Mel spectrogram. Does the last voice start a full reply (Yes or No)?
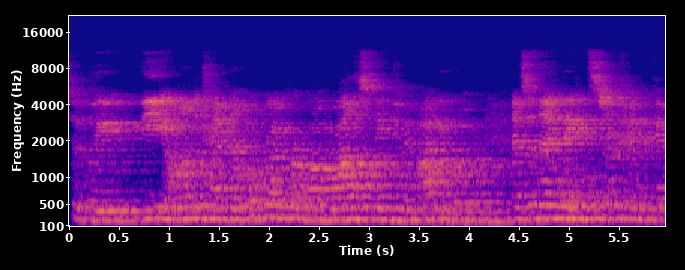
No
